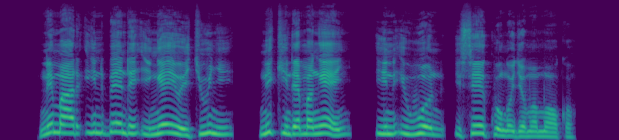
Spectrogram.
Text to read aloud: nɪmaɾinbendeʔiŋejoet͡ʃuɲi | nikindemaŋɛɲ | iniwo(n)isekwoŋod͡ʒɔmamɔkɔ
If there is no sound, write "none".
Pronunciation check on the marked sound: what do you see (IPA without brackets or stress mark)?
n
